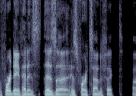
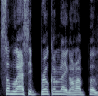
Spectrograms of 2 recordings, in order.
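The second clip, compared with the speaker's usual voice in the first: bad, fake Australian accent, pitched higher; 9 semitones higher than usual. Retelling what a guy on a boat said, in a bad fake Australian accent. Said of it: "I don't know what accent that was".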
